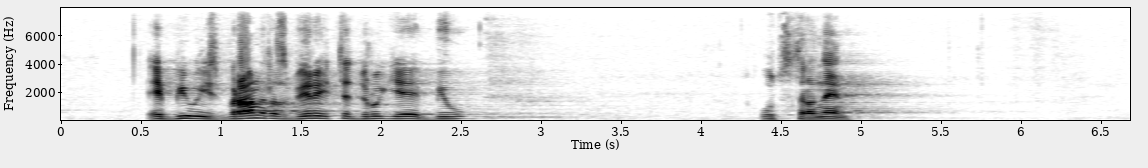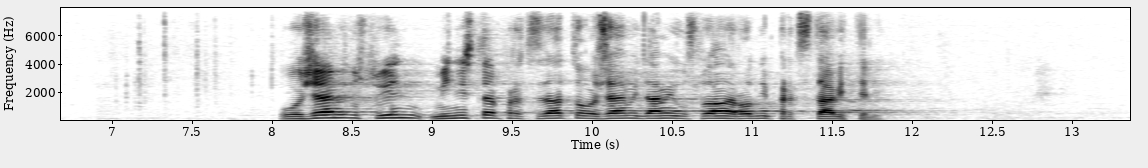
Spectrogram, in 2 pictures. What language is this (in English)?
Bulgarian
